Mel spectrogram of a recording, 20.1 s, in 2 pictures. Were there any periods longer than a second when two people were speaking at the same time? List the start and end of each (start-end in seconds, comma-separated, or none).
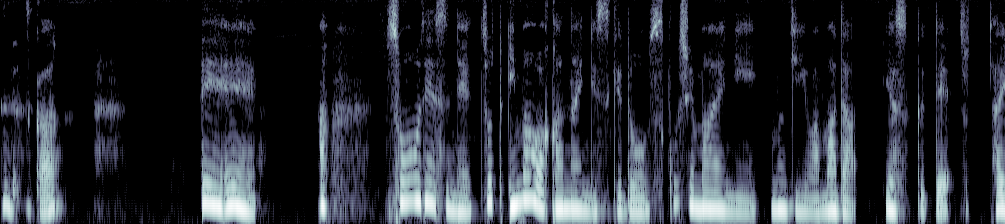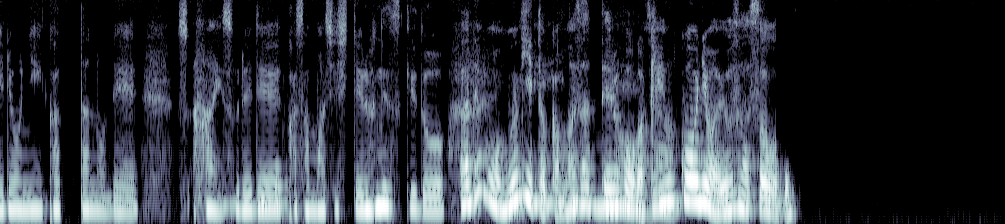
15.4-16.9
